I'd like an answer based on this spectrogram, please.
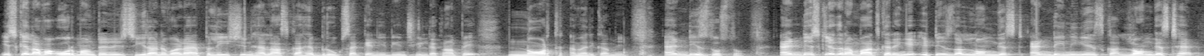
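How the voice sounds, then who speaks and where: A man teaching a geography lesson for exam prep, repeating key names slowly and slipping in English phrases. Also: a little high, expressive, darkish tone. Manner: repeats key terms, mixes English phrases, frequent "ठीक है"; drawn-out slow emphasis on names, quick asides. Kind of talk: online geography lecture.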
